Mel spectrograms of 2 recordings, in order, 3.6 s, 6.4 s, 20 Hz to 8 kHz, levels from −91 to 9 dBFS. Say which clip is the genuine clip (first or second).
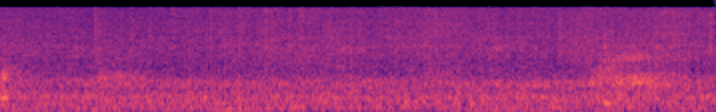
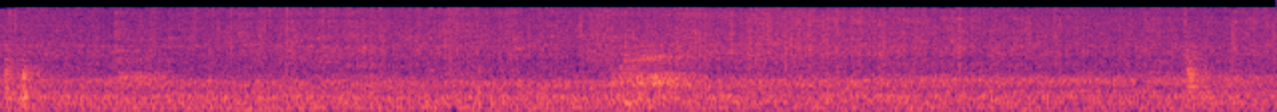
second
